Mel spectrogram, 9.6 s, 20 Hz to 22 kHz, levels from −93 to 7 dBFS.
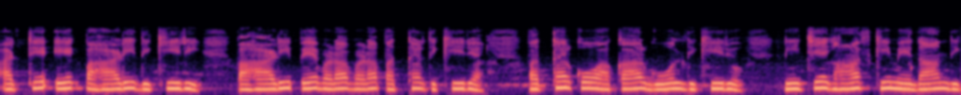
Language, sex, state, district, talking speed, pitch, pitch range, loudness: Rajasthani, female, Rajasthan, Nagaur, 150 wpm, 205 Hz, 195-220 Hz, -12 LUFS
